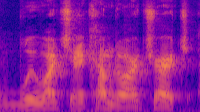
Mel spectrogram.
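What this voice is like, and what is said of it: Imitates another person's voice. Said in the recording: “this is a horrible JD impression.”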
